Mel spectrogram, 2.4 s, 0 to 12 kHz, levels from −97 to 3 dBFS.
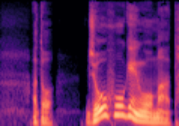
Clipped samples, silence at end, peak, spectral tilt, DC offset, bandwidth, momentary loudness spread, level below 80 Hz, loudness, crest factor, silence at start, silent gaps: under 0.1%; 0 s; 0 dBFS; -7.5 dB/octave; under 0.1%; 11 kHz; 16 LU; -34 dBFS; -15 LUFS; 14 dB; 0.45 s; none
